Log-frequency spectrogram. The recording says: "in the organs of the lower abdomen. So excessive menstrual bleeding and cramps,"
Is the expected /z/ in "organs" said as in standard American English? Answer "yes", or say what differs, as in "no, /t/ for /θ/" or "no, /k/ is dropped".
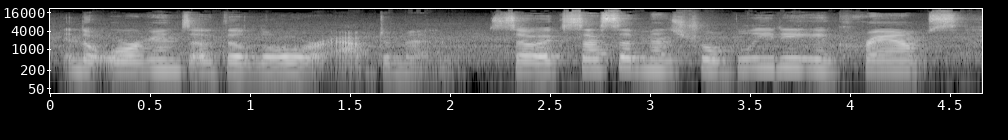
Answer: yes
